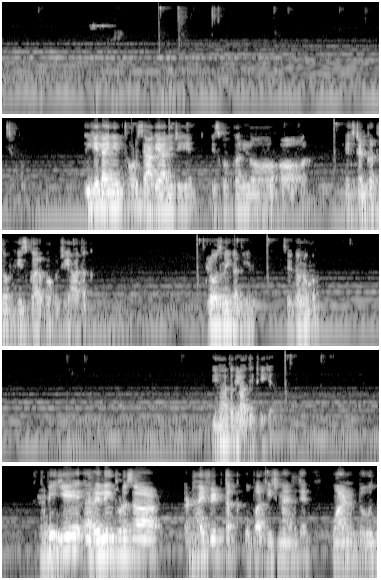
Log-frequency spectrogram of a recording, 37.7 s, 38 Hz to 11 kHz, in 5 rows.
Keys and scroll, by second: 1.6 F3, 4.3 l, 23.0 p, 29.1 l.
